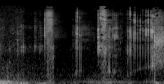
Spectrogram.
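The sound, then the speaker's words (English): A can of Lawson's Finest Liquids Sip of Sunshine IPA being cracked open: a short run of crisp metallic clicks and sharp hissy bursts of fizz, moderately loud, with no one talking. “You want to crack it? Let's crack it open.”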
